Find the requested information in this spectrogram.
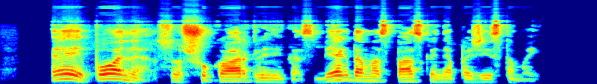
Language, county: Lithuanian, Klaipėda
